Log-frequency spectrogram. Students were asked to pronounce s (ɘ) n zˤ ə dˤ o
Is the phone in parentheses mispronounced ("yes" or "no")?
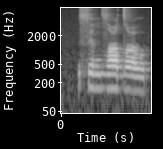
no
